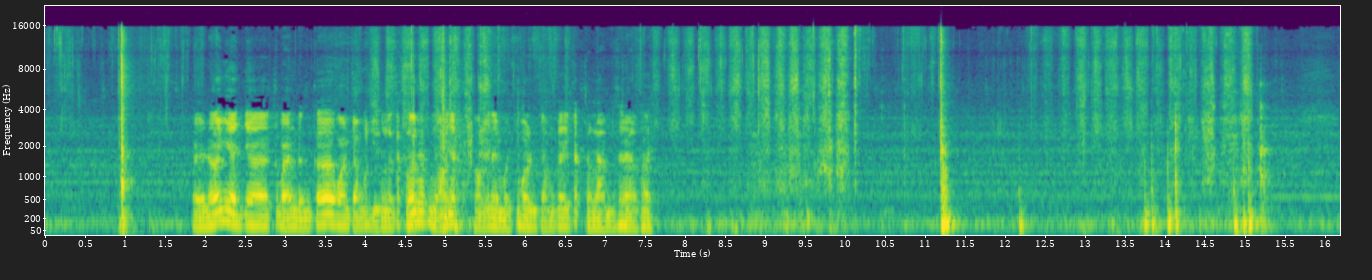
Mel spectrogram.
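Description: A cleaver chops through meat onto a wooden board with sharp knocks.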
